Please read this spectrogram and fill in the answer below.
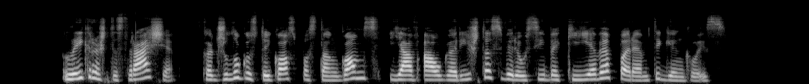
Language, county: Lithuanian, Kaunas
